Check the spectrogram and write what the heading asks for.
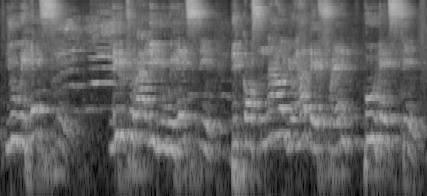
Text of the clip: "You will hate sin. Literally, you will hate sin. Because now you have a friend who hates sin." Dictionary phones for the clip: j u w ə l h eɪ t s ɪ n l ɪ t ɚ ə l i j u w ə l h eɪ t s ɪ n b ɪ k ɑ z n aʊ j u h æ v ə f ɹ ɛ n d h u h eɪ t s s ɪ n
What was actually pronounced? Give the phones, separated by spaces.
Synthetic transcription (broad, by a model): j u w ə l h eɪ t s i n l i t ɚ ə l i j u w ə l h eɪ t s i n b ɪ k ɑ s n aʊ j u h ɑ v ə f ɹ ɛ n d h u h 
